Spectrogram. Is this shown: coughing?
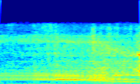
no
